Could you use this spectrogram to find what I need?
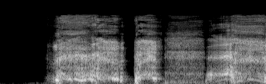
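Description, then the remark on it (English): A man's muffled coughing fit of three or four harsh bursts in quick succession, coughing into a white handkerchief, with no talking. “Mr. Poe said, coughing into a white handkerchief”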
